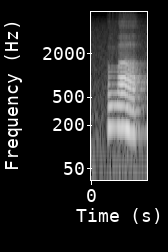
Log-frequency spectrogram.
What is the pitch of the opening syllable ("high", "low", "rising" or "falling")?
falling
